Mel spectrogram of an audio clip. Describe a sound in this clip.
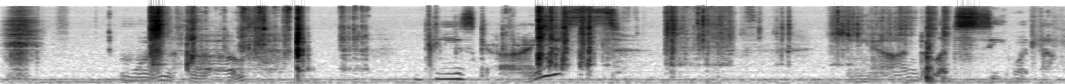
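Plastic containers clack and rattle together.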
